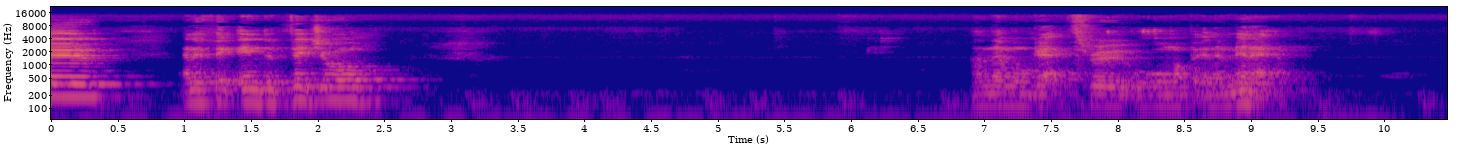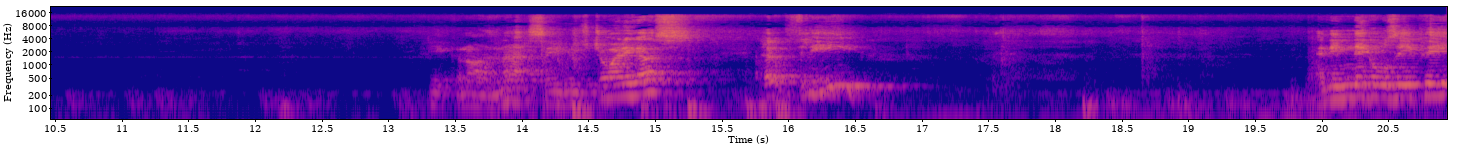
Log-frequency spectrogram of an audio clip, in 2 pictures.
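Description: A man speaks clearly and steadily to a listener nearby.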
